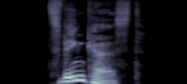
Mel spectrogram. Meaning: second-person singular present of zwinkern
- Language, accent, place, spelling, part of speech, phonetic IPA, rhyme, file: German, Germany, Berlin, zwinkerst, verb, [ˈt͡svɪŋkɐst], -ɪŋkɐst, De-zwinkerst.ogg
